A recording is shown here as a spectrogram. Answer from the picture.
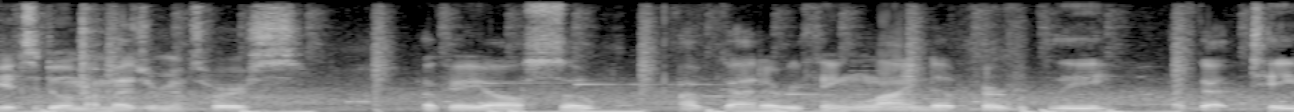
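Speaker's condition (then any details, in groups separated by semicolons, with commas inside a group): No condition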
